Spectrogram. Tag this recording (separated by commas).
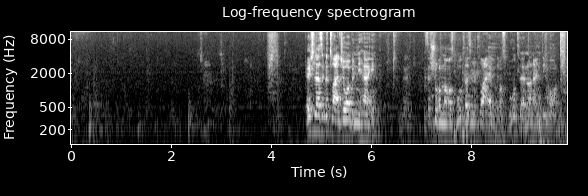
Speech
